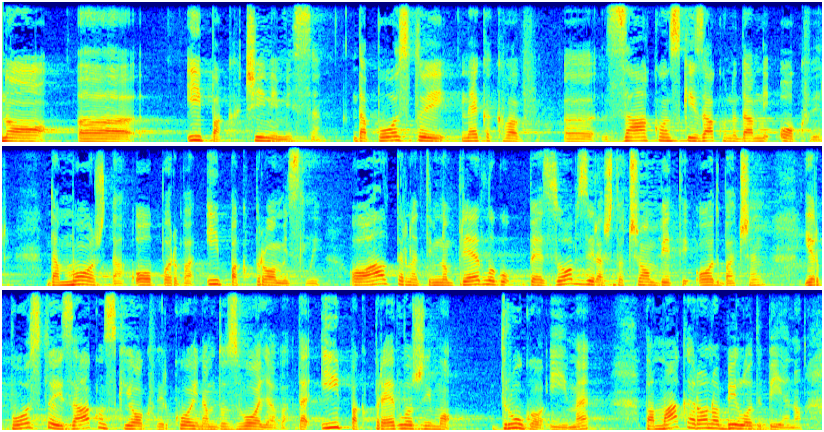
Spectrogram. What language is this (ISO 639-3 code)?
hrv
